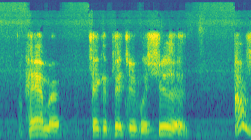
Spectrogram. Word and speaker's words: Suge: recorded, but, I remember when I was like, Sugi? He's like, nah, it's Suge, nigga, it's Suge.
